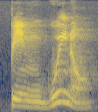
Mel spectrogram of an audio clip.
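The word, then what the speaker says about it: pingüino: I'm here okay so when you see the U with the two dots that means the U has to be pronounced so that would be gu like beling beling bilingual and G U with the D is I will be gu penguino pin penguin mhm okay now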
